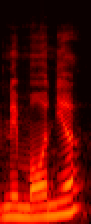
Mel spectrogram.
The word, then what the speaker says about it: pneumonia: Because, it's not spelled as it sounds, right? Because there's a P in there and all that.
